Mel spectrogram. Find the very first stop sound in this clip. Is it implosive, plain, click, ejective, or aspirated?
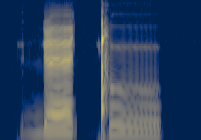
implosive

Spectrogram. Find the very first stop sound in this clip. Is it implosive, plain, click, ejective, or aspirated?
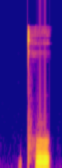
aspirated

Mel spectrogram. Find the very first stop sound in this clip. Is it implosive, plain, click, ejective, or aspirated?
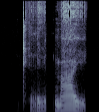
aspirated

